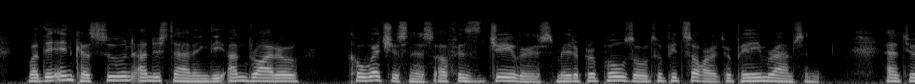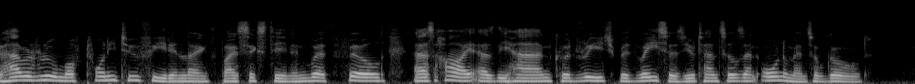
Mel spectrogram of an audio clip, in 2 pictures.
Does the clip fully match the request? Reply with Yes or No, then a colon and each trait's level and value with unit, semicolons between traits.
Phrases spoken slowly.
No: average, 165 wpm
